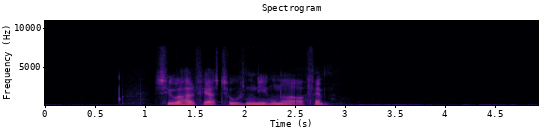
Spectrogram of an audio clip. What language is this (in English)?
Danish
